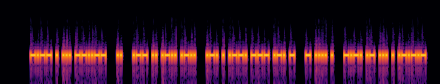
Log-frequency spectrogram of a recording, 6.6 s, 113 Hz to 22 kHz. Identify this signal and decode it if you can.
Morse code, heard as a keyed tone, about 52 wpm, 700 Hz. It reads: YES, I WILL REPORT THE CASE.
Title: Sentences from Top 1000 Words - Review Part 6 - 50wpm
